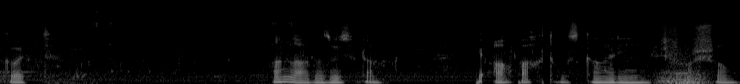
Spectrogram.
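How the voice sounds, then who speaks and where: A deep-voiced man with a gravelly edge talks his way casually through a video game. He mutters to himself and repeats words in a fairly monotone way. Loud game noise runs behind him. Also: takes it slowly, pauses often. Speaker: gamer doing a let's play. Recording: noisy home gameplay recording. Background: loud game ambience and vehicle sounds.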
